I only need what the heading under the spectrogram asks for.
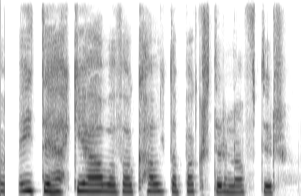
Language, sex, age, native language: Icelandic, female, 13, Icelandic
